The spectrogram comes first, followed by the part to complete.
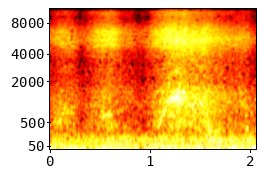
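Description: Car seatbelt being pulled out of its retractor and drawn across a padded nylon jacket: a faint rustling swish that swells about a second in.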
